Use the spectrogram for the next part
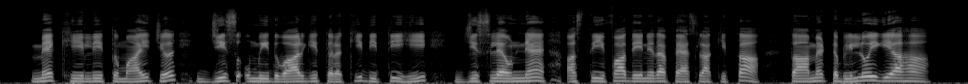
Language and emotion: Dogri, surprised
